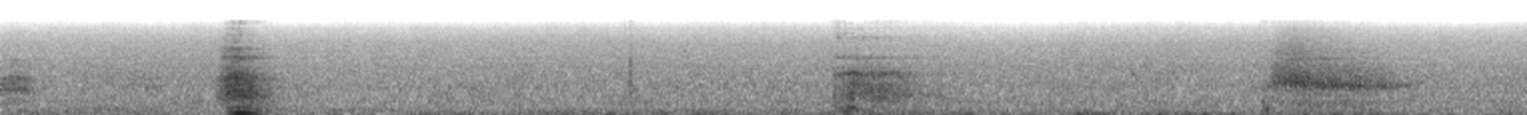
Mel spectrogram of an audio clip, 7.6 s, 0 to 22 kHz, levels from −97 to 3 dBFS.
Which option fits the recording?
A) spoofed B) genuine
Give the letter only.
A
